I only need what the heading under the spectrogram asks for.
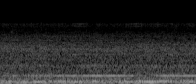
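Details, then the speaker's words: AMD gaming PC with an air cooler, CPU around 61°C while gaming: steady, loud droning rush of the fans with a constant mid hum; owner suspects wrong motherboard fan settings. "yes, my PC turned into a server as you can hear and is is loud, obnoxiously loud."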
